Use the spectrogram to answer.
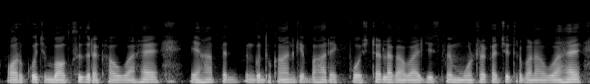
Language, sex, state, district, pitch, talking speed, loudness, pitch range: Hindi, male, Jharkhand, Garhwa, 110 Hz, 235 wpm, -19 LUFS, 105-115 Hz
